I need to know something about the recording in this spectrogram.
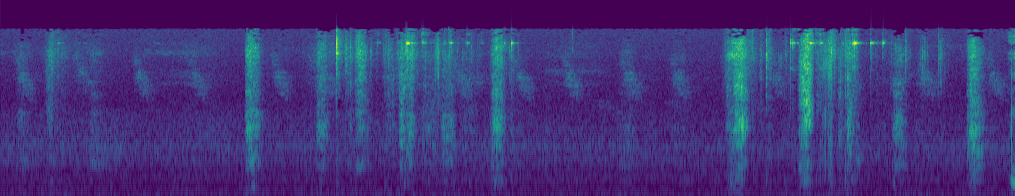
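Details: A Staffordshire Bull Terrier having a mad few excited minutes gives sharp, irregular barks and yelps in excited bursts.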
